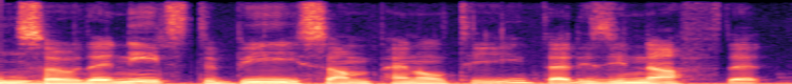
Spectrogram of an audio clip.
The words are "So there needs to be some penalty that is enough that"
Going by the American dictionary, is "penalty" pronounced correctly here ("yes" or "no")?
yes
